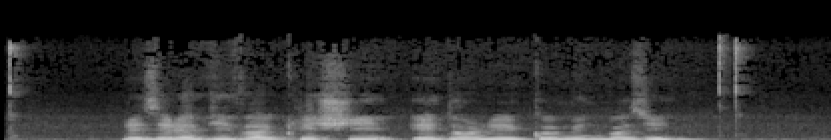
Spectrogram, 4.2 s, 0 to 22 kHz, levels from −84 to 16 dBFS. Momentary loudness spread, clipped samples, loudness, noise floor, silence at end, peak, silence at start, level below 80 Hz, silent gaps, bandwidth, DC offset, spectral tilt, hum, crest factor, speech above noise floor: 12 LU; under 0.1%; -13 LUFS; -40 dBFS; 0.2 s; 0 dBFS; 0.05 s; -40 dBFS; none; 16.5 kHz; under 0.1%; -6.5 dB/octave; none; 12 dB; 29 dB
